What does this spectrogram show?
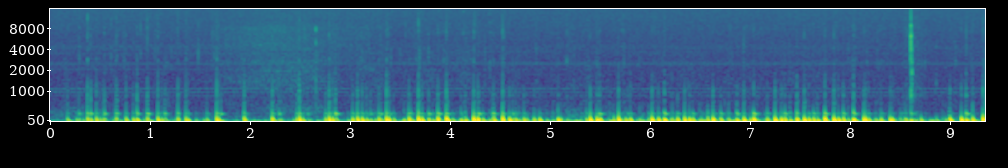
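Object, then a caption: Rubber-faced wooden table tennis paddle. Fingertips rapidly drum on the red rubber face of a solid wooden table tennis paddle held facing the microphone. The result is a quick, uneven patter of dull, low thuds that stop dead with no ring or bright edge.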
